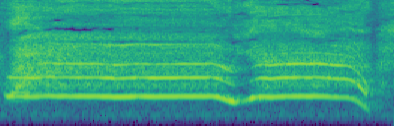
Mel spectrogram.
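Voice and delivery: high, loud concert whoop; long mock crowd scream; cheering crowd. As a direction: imitate an audience screaming as lights go down. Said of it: "everybody was just like".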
